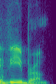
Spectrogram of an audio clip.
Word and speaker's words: Vibram: I mean, I say Vibram.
